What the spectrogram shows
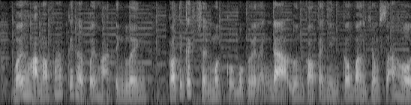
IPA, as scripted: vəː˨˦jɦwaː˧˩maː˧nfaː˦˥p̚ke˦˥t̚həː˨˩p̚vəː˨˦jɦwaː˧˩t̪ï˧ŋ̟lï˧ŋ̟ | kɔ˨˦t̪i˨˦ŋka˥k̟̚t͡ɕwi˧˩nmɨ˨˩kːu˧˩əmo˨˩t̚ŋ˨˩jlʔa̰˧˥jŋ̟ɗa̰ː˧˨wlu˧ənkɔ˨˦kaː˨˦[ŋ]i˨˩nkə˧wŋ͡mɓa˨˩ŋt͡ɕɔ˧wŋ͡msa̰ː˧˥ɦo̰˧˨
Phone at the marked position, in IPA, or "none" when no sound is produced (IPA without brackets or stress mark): ɲ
